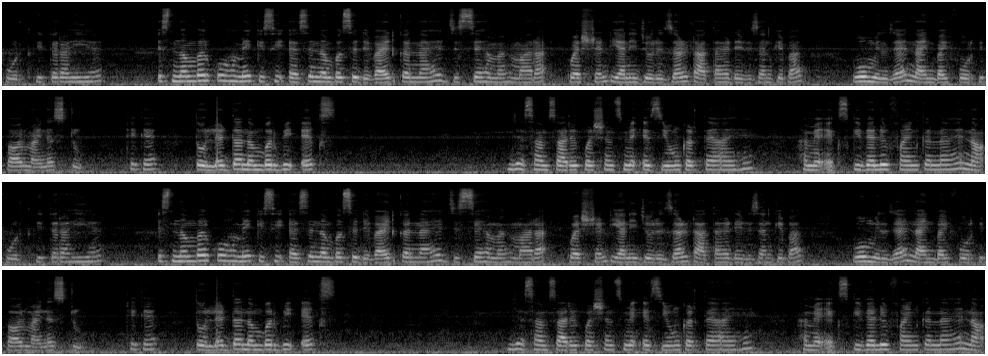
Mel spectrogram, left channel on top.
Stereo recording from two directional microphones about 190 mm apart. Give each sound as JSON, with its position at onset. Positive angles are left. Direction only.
{"t": 0.3, "sound": "a woman's voice", "side_deg": 10}
{"t": 14.9, "sound": "a woman's voice", "side_deg": 15}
